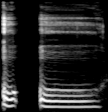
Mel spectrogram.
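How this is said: It is said in a big, deep voice.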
